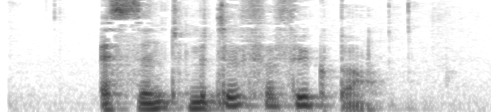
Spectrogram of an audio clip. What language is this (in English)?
German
